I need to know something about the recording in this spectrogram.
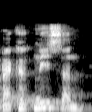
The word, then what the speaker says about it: recognition: In noun form, it is recognition. Yeah, and for this word, you need to stress the third syllable, right? Ni, okay. Recognition, okay, recognition.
